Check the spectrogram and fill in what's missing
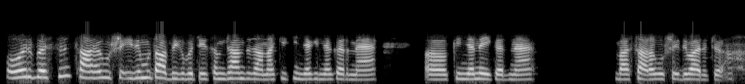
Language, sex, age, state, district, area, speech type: Dogri, female, 18-30, Jammu and Kashmir, Kathua, rural, conversation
